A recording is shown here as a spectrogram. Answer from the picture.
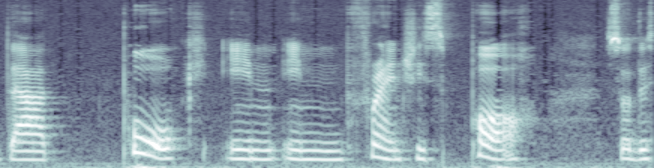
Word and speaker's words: porc: And then I'm showing you that pork in French is porc. So the C is not pronounced, but be careful because you have the word porc and porc is, you know, same pronunciation.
